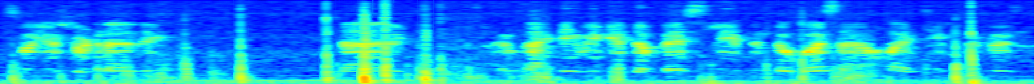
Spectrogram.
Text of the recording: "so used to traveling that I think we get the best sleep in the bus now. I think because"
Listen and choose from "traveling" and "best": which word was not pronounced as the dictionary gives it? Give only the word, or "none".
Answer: traveling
